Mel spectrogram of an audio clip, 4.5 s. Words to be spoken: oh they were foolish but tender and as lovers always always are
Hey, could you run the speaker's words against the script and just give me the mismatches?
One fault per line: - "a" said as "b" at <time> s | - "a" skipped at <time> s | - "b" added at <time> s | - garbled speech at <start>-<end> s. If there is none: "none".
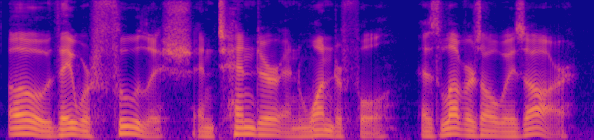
- "but" said as "and" at 1.5 s
- "wonderful" added at 2.3 s
- "always" skipped at 3.9 s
